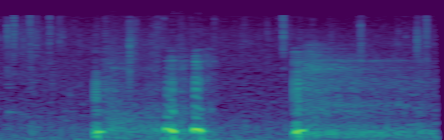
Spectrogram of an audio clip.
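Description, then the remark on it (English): Four soft, muffled pats on someone's head in an uneven rhythm, two of them in quick succession, over a quiet background with no talking. “It's when you call a wolf girl a good girl and pat her head like a puppy that is considered degrading.”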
